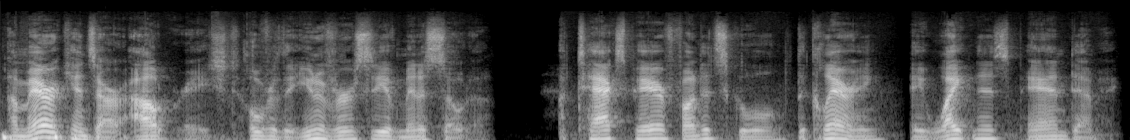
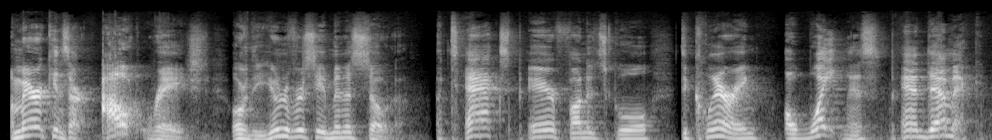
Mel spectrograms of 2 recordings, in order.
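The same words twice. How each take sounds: First: It is read softly, like a calm bedtime story. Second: It is read dramatically, like an outraged newscaster.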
